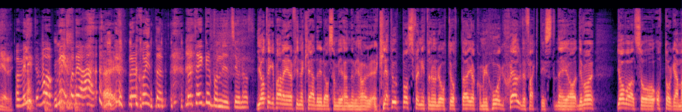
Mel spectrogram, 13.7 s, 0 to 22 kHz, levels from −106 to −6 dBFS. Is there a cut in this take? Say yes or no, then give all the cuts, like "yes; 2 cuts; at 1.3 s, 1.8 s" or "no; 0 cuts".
no; 0 cuts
